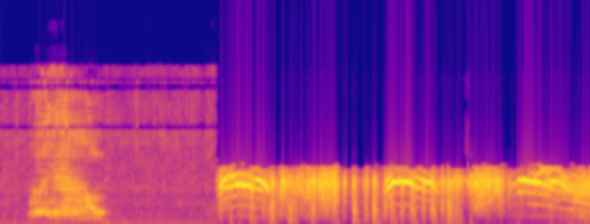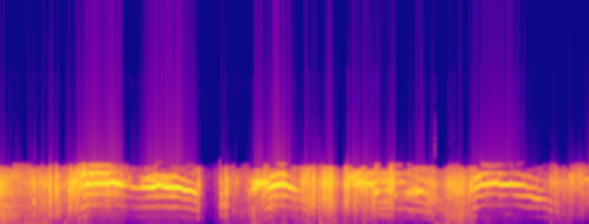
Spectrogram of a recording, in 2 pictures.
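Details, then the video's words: A domestic cat giving repeated short, arching meows in quick succession, crowded together and overlapping, with background music present. "Cat voice video"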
